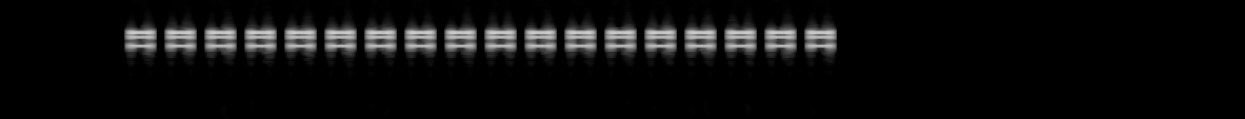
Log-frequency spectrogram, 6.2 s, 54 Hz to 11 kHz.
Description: Telephone call progress tone (North American plan), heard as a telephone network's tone, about 1400, 2050, 2450, 2600 Hz, 0.1 s on and 0.1 s off. Off-hook warning tone.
